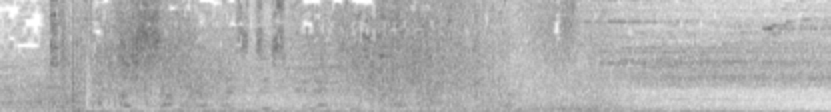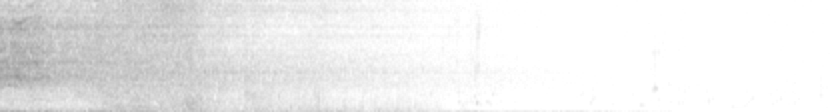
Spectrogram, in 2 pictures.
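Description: A triumphant victory fanfare swells and slowly fades away.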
